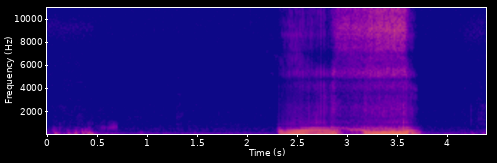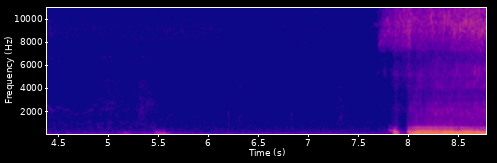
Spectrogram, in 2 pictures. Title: 프렌치불독 (코골이) 리얼사운드 / French Bulldog (snoring) real sound #shorts #프렌치불독 #강아지 #reels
